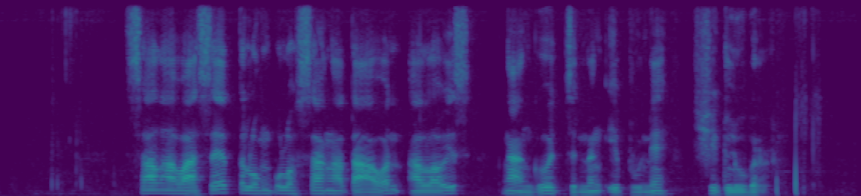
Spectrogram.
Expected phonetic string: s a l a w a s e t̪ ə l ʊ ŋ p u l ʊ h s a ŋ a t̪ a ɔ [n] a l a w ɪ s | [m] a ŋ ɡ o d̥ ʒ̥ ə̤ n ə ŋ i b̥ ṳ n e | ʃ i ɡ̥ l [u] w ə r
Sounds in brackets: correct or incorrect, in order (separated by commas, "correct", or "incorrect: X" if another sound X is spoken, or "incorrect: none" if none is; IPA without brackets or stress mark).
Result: correct, incorrect: ŋ, correct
